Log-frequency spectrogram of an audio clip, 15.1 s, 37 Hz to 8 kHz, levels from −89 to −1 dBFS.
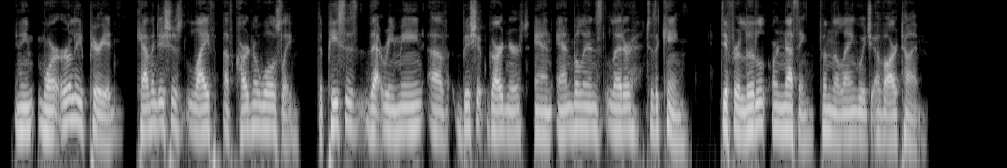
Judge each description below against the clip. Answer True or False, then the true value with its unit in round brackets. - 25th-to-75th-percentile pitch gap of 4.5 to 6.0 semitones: False (2.8 semitones)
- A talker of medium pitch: False (125 Hz)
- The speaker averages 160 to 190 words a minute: False (135 wpm)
